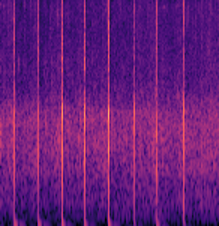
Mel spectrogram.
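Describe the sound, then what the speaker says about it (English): Sharp single claps, evenly spaced about three per second, ring out at the close of a national security summit. They sound sparse, as if from only a few hands. "Please join me in another round of applause for David Ignatius and our IC leadership."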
